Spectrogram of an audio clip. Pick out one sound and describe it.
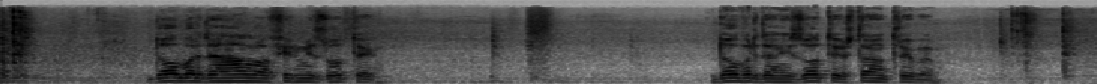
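A middle-aged man speaks calmly into a telephone, close by.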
